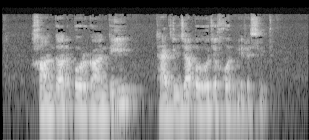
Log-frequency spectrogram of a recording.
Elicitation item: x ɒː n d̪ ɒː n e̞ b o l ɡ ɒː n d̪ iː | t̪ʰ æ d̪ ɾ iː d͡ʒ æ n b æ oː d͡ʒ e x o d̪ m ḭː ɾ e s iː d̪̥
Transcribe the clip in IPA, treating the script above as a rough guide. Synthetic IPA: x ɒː n d̪ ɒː n e̞ b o ɾ ɡ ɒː n d̪ iː | t̪ʰ æ d̪ ɾ iː d͡ʒ æ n b e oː d͡ʒ e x o d̪ m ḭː ɾ e s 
